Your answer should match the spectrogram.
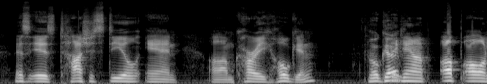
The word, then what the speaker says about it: Kiera: I do like how you pronounced her name 3 different ways. Yeah. It's Kiera. Kara.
